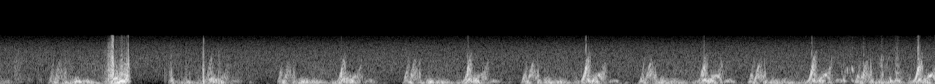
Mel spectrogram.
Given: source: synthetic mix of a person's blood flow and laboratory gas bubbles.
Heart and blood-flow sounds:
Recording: Doppler ultrasound of blood flow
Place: precordium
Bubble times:
8.39-8.70 s: bubbles
8.77-9.04 s: bubbles
From the record:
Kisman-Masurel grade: 211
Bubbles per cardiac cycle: several, 3 to 8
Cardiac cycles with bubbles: 1 to 10%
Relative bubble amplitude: barely perceptible (0.100 to 0.250)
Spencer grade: 1 (occasional bubble signal discernible with the cardiac motion signal, with majority of cardiac periods free of bubbles)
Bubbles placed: only in the low amplitude regions of the cardiac cycle

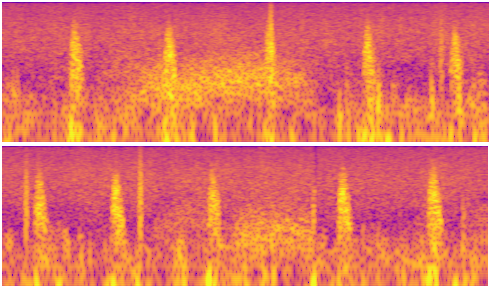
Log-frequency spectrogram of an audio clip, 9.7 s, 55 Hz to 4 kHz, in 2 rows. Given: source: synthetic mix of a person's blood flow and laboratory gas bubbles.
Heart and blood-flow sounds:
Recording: Doppler ultrasound of blood flow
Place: subclavian vein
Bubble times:
no bubbles
From the record:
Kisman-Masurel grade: 000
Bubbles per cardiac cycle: 0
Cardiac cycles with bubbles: 0%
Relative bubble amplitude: no bubbles discernible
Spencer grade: 0 (complete lack of bubble signals)

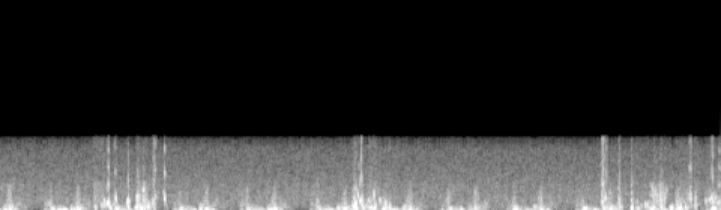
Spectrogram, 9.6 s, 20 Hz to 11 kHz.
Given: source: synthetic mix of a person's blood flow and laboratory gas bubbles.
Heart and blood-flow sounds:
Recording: Doppler ultrasound of blood flow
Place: precordium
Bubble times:
1.24-1.60 s: bubbles
1.67-1.77 s: bubbles
1.80-2.11 s: bubbles
2.17-2.25 s: bubbles
4.68-5.24 s: bubbles
7.99-8.13 s: bubbles
8.23-8.31 s: bubbles
8.38-8.91 s: bubbles
9.00-9.33 s: bubbles
9.38-9.62 s: bubbles
From the record:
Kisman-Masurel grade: 223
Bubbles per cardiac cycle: several, 3 to 8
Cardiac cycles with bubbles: 10 to 50%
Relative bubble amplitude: loud (0.450 to 0.775)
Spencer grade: 2 (many but less than half of the cardiac periods contain bubble signals, singularly or in groups)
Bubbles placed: only in the low amplitude regions of the cardiac cycle

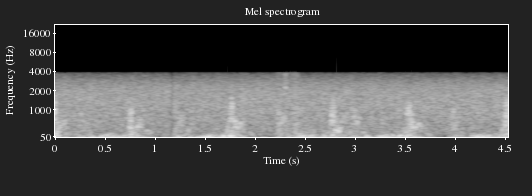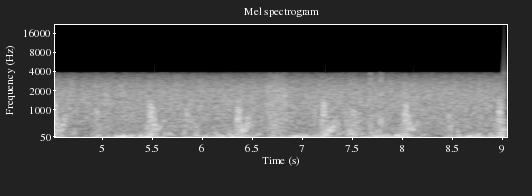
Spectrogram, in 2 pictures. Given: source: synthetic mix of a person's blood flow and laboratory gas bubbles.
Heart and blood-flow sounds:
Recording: Doppler ultrasound of blood flow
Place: precordium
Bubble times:
2.22-2.66 s: bubbles
7.09-7.21 s: bubbles
7.34-7.89 s: bubbles
From the record:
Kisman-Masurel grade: 221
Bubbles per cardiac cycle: several, 3 to 8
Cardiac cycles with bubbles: 10 to 50%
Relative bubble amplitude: barely perceptible (0.100 to 0.250)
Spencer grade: 2 (many but less than half of the cardiac periods contain bubble signals, singularly or in groups)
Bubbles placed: anywhere in the cardiac cycle

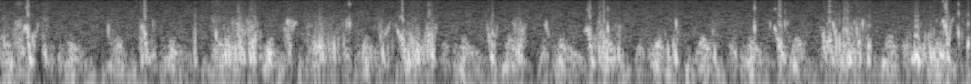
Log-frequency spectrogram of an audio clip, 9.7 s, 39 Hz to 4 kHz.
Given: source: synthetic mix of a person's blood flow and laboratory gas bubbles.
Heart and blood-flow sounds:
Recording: Doppler ultrasound of blood flow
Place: precordium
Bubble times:
0.00-0.38 s: bubbles
0.41-0.51 s: bubbles
1.05-1.14 s: bubbles
1.38-1.56 s: bubbles
1.91-1.99 s: bubbles
2.10-2.61 s: bubbles
2.81-2.98 s: bubbles
3.03-3.54 s: bubbles
3.77-4.38 s: bubbles
4.84-4.98 s: bubbles
5.11-5.27 s: bubbles
5.43-5.51 s: bubbles
5.82-6.23 s: bubbles
6.63-6.81 s: bubbles
7.09-7.20 s: bubbles
7.51-7.58 s: bubbles
7.66-7.91 s: bubbles
8.20-8.73 s: bubbles
9.00-9.72 s: bubbles
From the record:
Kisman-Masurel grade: 243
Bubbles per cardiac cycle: several, 3 to 8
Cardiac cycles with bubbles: 100%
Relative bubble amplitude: loud (0.450 to 0.775)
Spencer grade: 3 (all of the cardiac periods contain showers or single bubble signals, but not dominating or overriding the cardiac motion signals)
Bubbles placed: only in the low amplitude regions of the cardiac cycle

